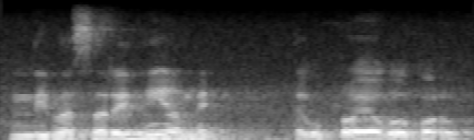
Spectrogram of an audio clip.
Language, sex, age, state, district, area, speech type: Odia, male, 18-30, Odisha, Cuttack, urban, spontaneous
